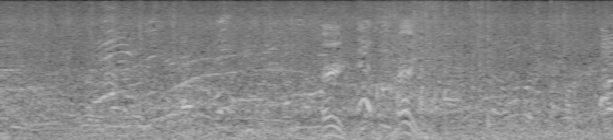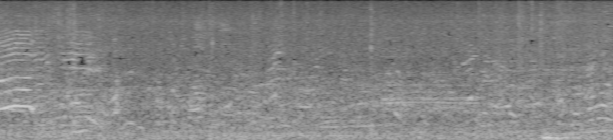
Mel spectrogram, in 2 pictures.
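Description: Children shout and laugh excitedly nearby.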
